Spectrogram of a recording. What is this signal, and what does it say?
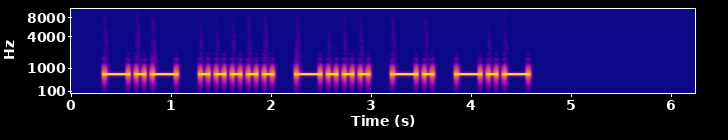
Morse code, heard as a keyed tone, about 15 wpm, 700 Hz. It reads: K5BNK
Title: USA Call Signs - 5 Characters - Repeated 3x - 15wpm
